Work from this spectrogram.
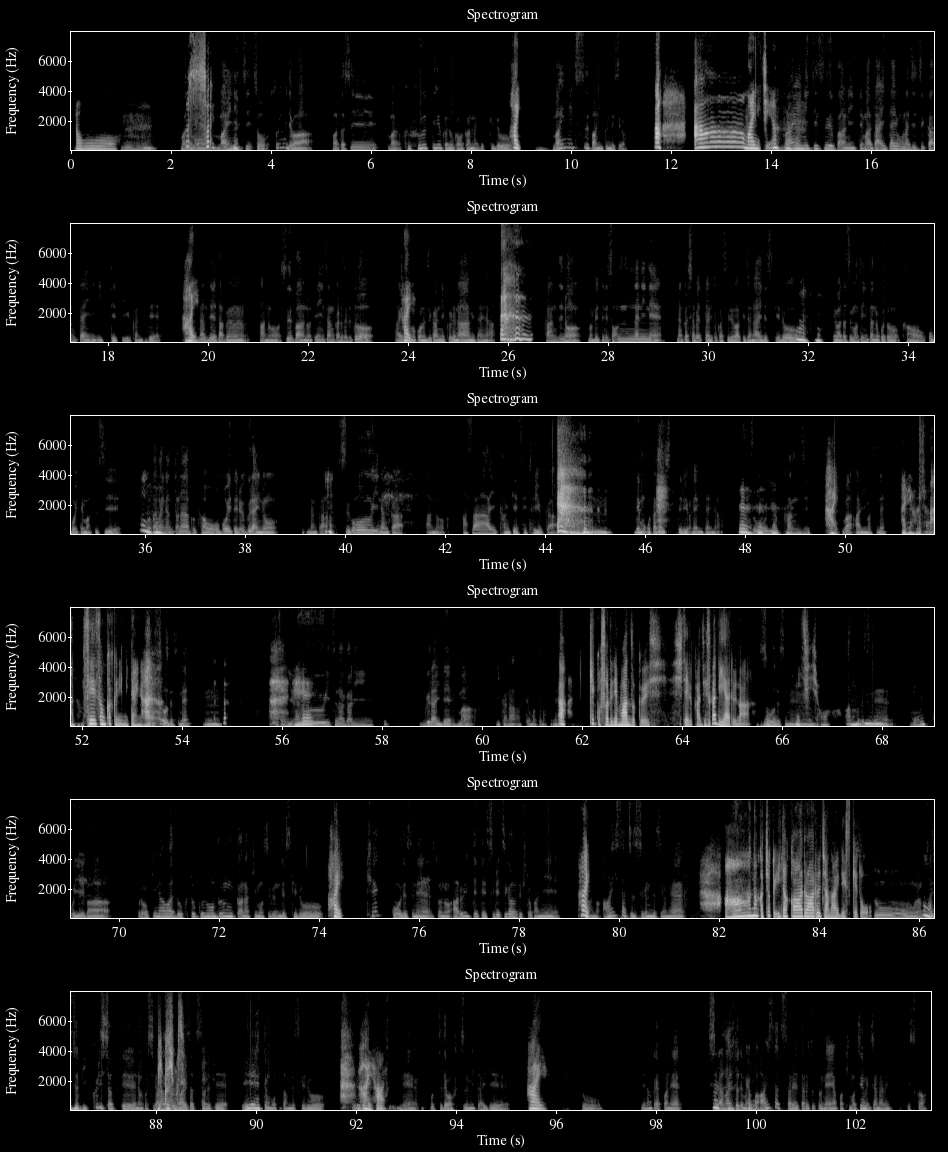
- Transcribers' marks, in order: distorted speech; static; chuckle; laughing while speaking: "関係性というか"; laughing while speaking: "ああ"; chuckle; laughing while speaking: "みたいな"; laugh; other background noise; unintelligible speech; tapping
- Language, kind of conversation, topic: Japanese, podcast, 孤独感を減らすために、日常でできる小さな工夫にはどんなものがありますか？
